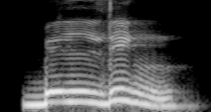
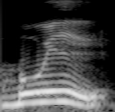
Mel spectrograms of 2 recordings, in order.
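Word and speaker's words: building: बिल्डिंग, बी अब बुइल, बुइल नहीं बोलना, बिल्डिंग, नो, बिल्डिंग, BIL, bill DING, डिंग, बिल्डिंग मीन्स इमारत।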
